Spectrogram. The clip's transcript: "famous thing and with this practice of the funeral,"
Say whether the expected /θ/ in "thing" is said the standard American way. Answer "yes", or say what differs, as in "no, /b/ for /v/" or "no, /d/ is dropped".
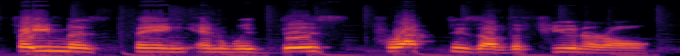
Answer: yes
